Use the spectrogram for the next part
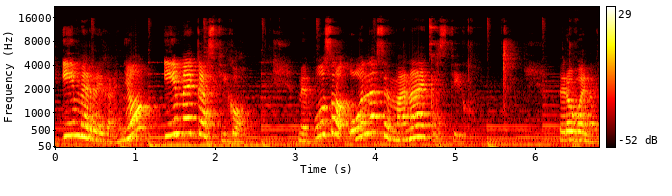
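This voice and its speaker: Animated woman telling a children's story. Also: high voice, roomy sound. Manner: lively, asks the children questions.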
